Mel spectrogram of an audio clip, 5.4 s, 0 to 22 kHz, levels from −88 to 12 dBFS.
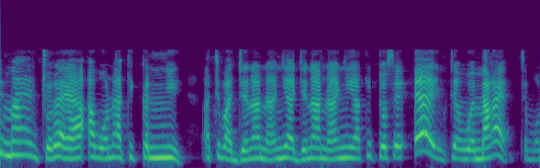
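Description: Speech, and it's dull and gurgly all the way through, with nothing above about 6.5 kHz. That's likely MP2 compression, starved of bits at something like 48 kbps.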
